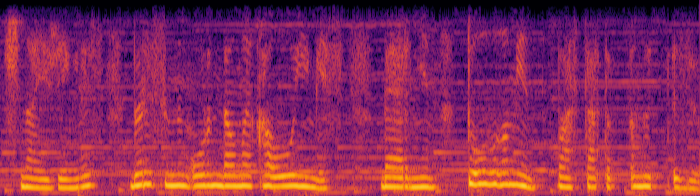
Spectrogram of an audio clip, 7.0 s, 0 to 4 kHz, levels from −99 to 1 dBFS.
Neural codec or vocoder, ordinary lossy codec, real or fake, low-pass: none; Opus, 24 kbps; real; 3.6 kHz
